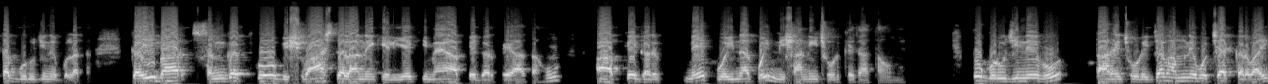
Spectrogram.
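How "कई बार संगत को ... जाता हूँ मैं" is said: ordinary talk, nothing marked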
